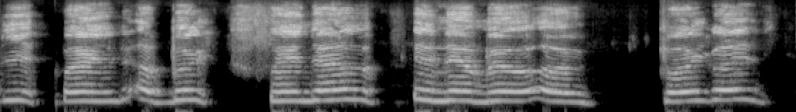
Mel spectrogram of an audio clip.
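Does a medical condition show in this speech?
Yes: cerebral palsy; gets around in a walker, adapted wheelchair boxer; short simple sentences, manager Sean Morris repeats and rephrases answers for listeners.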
